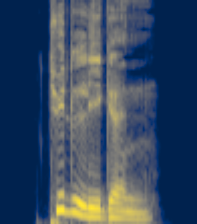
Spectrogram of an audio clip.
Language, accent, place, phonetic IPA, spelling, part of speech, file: German, Germany, Berlin, [ˈtyːdəlɪɡn̩], tüdeligen, adjective, De-tüdeligen.ogg
- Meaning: inflection of tüdelig: 1. strong genitive masculine/neuter singular 2. weak/mixed genitive/dative all-gender singular 3. strong/weak/mixed accusative masculine singular 4. strong dative plural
